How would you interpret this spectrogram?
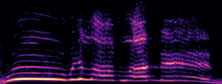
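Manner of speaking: high, loud, drawn-out holler; mock tourist cheer. Mimics tourists cheering London.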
